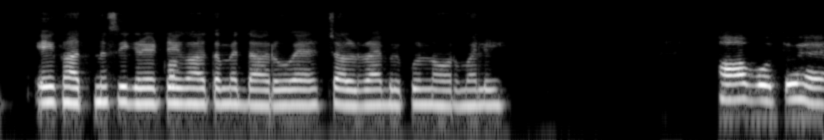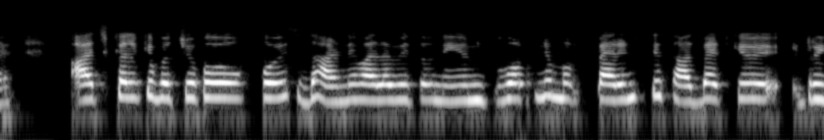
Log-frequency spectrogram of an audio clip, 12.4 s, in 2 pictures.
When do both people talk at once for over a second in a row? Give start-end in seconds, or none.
none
